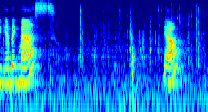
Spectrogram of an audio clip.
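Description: A baby's voice: a short rising squeal at the start and another about three seconds in, with faint crinkling of paper packets and a plastic bag in between.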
